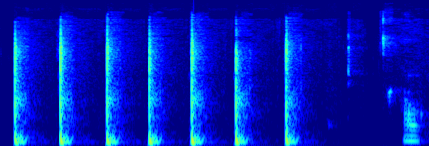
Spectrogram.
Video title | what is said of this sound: Simple Breadmaking For Beginners Online Class Parts Four, Five and Six | We know it's baked because when you tap it, it's hollow on the inside.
